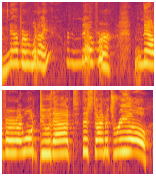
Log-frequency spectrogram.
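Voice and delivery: Peter's emphatic protest; emphatic insisting. Retold or imitated. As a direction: insist desperately, voice climbing. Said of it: "Peter insists".

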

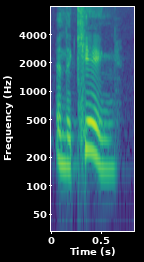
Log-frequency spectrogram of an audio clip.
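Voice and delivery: usual speaking voice

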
